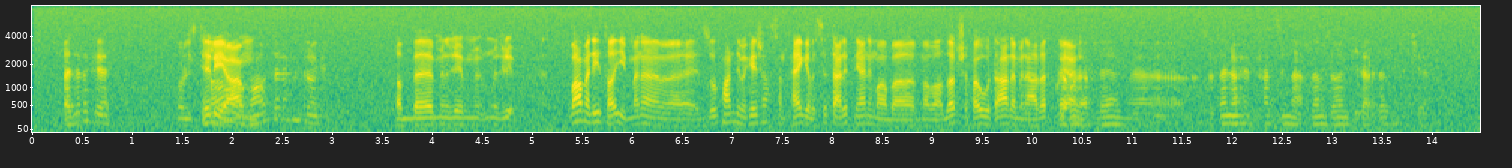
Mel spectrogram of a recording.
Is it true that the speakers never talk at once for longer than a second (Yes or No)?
Yes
